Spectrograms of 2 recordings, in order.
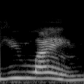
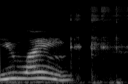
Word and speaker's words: Ulane: Her name is Ulane. Ulane. I remember it being pronounced that way because I think I watched her say that she was that's what she goes by. That's her name. Okay.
